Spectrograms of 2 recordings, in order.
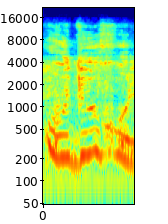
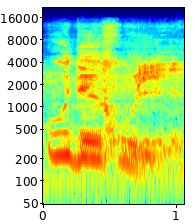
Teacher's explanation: Artinya qalqalah itu setelah huruf itu mati, setelah huruf itu sukun muncul suara baru. Bukan suara hurufnya tapi suara huruf lain yaitu huruf mad itu.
